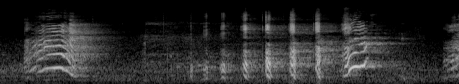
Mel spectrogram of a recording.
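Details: Crested cockatoo calling loudly and shrilly: a falling harmonic squawk, a run of soft clicks and taps, then another downward-bending screech and the start of a further cry.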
